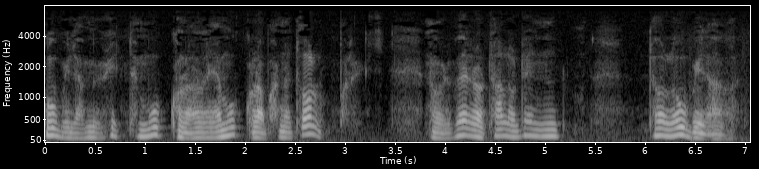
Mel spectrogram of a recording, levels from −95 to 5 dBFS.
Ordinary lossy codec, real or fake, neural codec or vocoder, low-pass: MP3, 32 kbps; real; none; 7.2 kHz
